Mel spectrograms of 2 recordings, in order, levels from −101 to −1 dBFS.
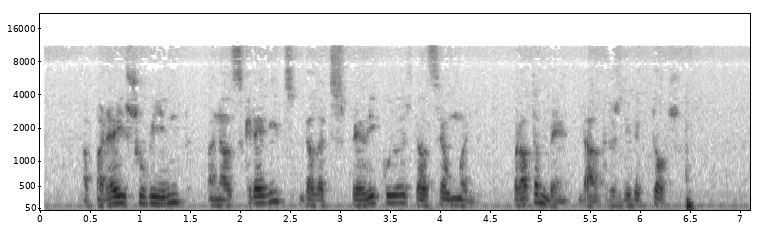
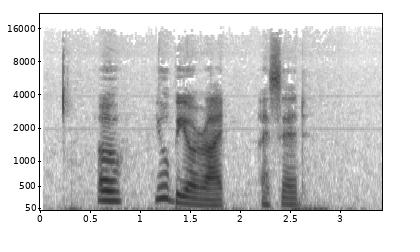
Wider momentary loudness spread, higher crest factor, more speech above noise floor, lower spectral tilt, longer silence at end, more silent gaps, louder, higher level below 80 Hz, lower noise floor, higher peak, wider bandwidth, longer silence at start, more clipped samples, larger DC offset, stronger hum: second, 11 LU vs 14 LU; about the same, 20 dB vs 22 dB; second, 26 dB vs 34 dB; first, -7 dB/octave vs -4 dB/octave; about the same, 0.55 s vs 0.55 s; neither; second, -28 LUFS vs -25 LUFS; about the same, -46 dBFS vs -50 dBFS; second, -53 dBFS vs -58 dBFS; about the same, -8 dBFS vs -6 dBFS; second, 11.5 kHz vs 16 kHz; first, 0.45 s vs 0.2 s; neither; neither; neither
